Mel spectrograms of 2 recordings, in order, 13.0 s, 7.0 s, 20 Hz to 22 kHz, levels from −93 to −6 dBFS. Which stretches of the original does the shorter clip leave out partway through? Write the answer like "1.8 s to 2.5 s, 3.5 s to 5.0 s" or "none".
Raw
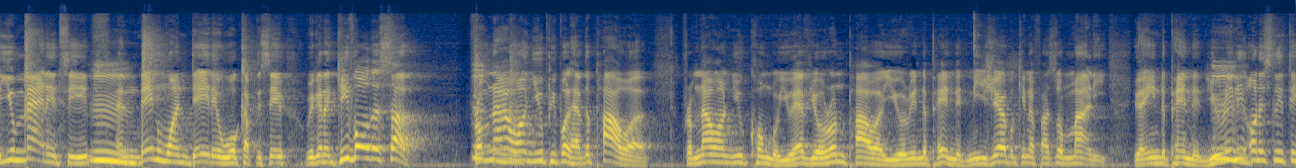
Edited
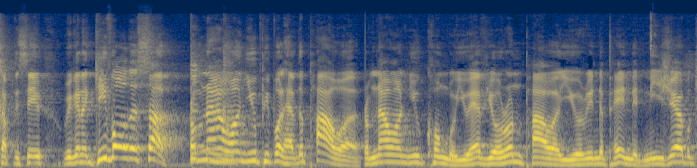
4.2 s to 4.7 s, 6.5 s to 6.8 s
